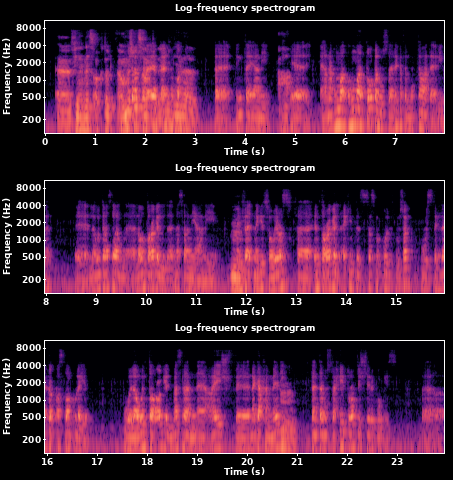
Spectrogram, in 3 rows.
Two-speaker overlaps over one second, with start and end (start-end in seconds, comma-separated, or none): 1.5-2.9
